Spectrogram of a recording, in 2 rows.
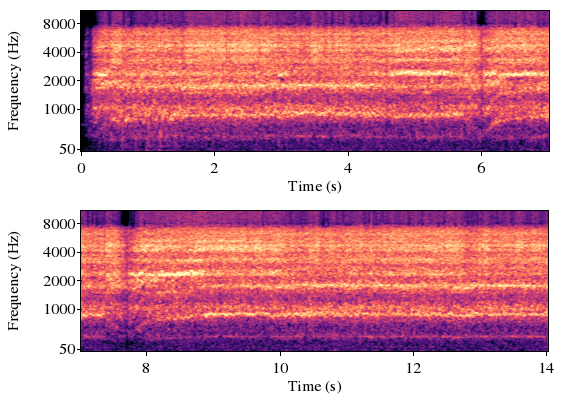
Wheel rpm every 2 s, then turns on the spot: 70, 210, 200, 150, 200, 230, 230.
none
